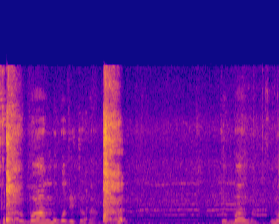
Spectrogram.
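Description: A man coughs once, sharply, about a second and a half in, between short stretches of a man's voice; a faint steady tone hangs in the pause before the voice returns near the end.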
